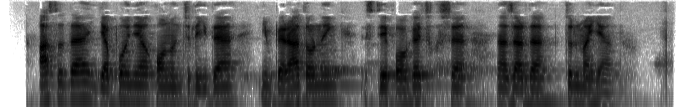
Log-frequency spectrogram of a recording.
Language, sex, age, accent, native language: Uzbek, male, 18-24, Toshkent viloyati, Uzbek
